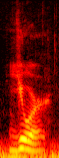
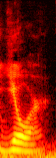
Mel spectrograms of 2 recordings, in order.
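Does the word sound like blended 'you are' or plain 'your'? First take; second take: blended; plain. First: It sounds like 'you are' run together. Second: It sounds like the plain one-syllable word 'your'. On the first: "I say you're" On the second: "not your"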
